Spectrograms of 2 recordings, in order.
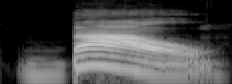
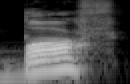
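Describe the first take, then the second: First: It ends in an open ow vowel. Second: It ends in an f sound. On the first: The speaker calls it right. "se kon sa l prononse" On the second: The speaker calls it wrong. "Ni se pa plof ou bien bof"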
